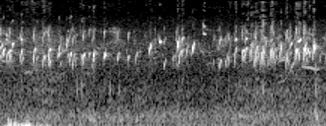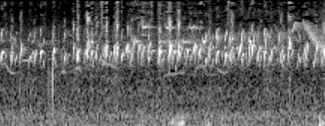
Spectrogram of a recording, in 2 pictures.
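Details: Goldfinch song for stimulating goldfinches: lively, high, chattering twitter with short buzzy trills and a few sweeping slurred notes, loud and unbroken, with a dull low thud at the start.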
